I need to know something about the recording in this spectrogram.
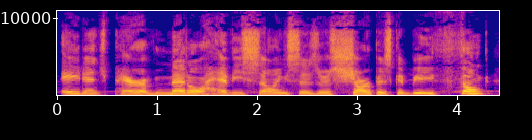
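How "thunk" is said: thunk sound effect. Retold or imitated. Scissors hitting leg.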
